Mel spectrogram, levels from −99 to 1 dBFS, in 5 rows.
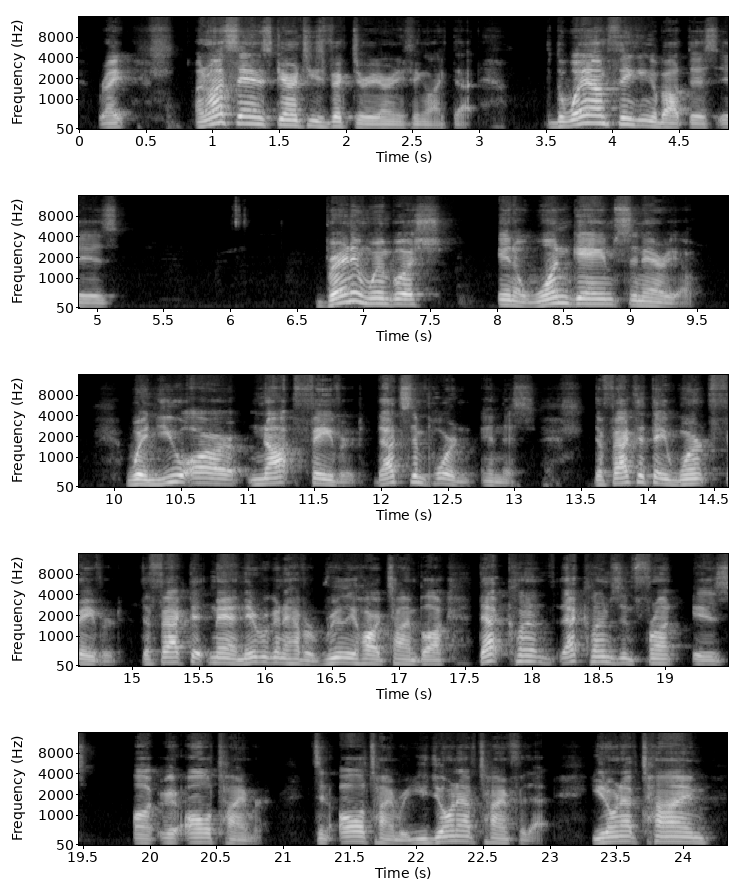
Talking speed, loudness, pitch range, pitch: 180 wpm, -23 LUFS, 115-165 Hz, 145 Hz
